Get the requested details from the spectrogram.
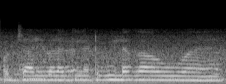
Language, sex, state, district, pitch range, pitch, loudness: Hindi, female, Punjab, Fazilka, 195-205 Hz, 200 Hz, -15 LUFS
